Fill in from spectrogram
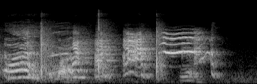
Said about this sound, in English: Oh, shoot. I just feel like I clapped a bunch of times right now. This mic is perfect.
